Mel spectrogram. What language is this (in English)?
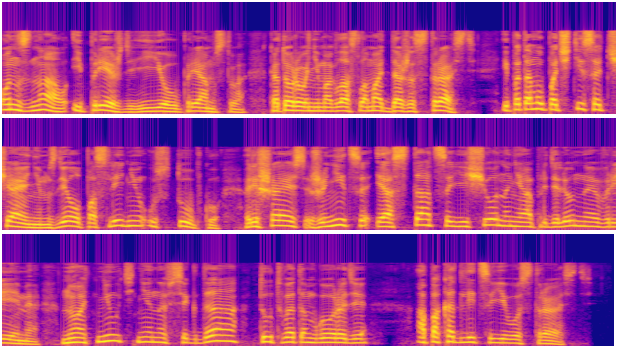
Russian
